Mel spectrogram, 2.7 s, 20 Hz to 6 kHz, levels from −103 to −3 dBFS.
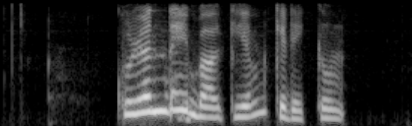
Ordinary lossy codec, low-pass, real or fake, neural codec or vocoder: none; 5.4 kHz; fake; codec, 24 kHz, 3 kbps, HILCodec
